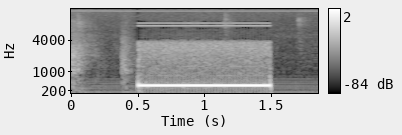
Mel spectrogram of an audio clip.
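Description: A single telephone ringback tone sounds while a call is placed to a number in Brussels: a steady, mid-pitched electronic beep lasting about one second, set between quiet stretches of open line.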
